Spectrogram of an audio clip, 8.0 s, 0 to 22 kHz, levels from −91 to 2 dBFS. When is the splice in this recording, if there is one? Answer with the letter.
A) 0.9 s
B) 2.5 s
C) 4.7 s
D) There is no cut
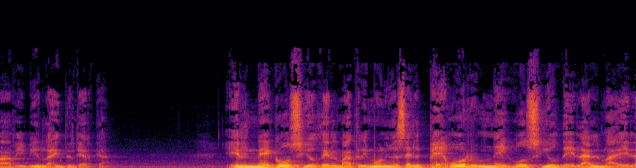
A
